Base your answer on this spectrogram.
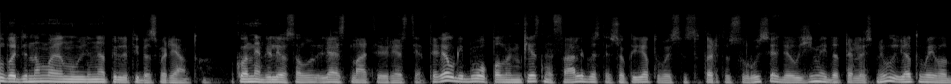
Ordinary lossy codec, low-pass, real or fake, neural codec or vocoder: AAC, 48 kbps; 10.8 kHz; fake; codec, 24 kHz, 1 kbps, SNAC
